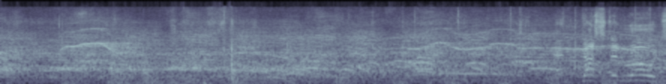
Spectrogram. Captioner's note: crowd chatter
